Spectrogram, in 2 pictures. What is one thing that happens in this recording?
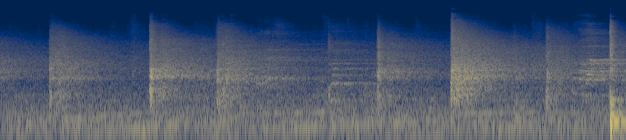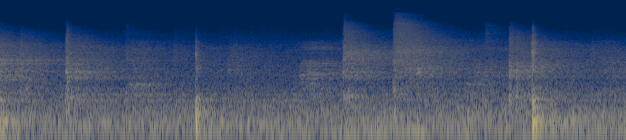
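A ball bounces on a court.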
